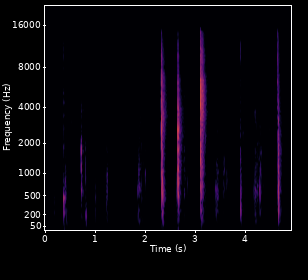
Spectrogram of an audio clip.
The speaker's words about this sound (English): I'm going to take a break there and take a quick little sip of water.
